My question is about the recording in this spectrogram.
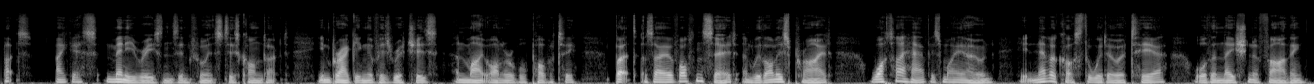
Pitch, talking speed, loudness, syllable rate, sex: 95 Hz, 205 wpm, -20 LUFS, 5.8 syllables/s, male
